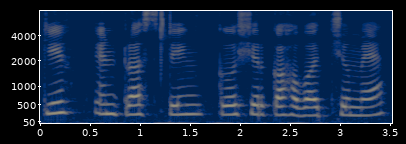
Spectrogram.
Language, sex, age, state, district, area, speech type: Kashmiri, female, 18-30, Jammu and Kashmir, Bandipora, rural, spontaneous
